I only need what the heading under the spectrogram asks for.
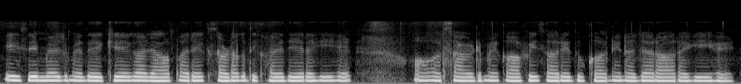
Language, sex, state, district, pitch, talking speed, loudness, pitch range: Hindi, female, Rajasthan, Jaipur, 175 Hz, 180 wpm, -13 LUFS, 170-180 Hz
